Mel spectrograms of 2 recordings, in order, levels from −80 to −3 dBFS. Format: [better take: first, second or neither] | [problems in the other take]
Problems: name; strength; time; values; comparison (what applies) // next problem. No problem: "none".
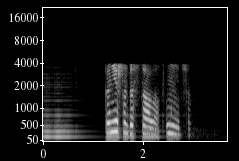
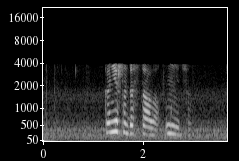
second | noise reduction (neural mask model RNNoise)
